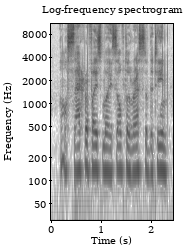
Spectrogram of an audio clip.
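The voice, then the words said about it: Poor put-on Scottish accent. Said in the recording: “Boy, that wasn't a very good Scottish impression, was it?”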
